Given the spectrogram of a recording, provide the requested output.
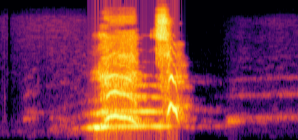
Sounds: Sneeze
